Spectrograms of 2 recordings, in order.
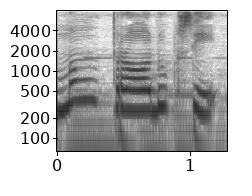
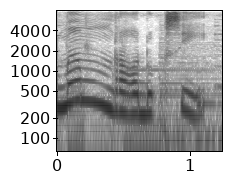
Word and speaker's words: memproduksi: r bukan huruf vokal Jadi dibacanya memproduksi bukan Memroduksi yang ketujuh ada mempraktik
